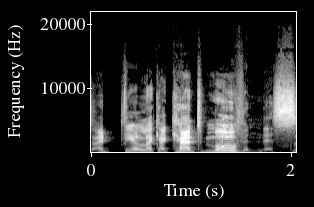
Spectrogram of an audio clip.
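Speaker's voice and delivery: high, loud character complaint; complaining tux wearer. Acted. Man coming downstairs in a stiff tux, loud complaint. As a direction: push it high and loud, acted exasperation.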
